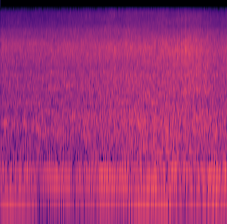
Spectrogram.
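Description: Steady city street traffic noise: a low rumble of passing cars under an even hiss.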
